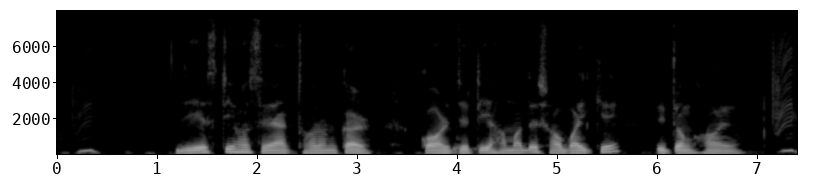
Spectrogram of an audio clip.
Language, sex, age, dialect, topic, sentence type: Bengali, male, 18-24, Rajbangshi, banking, statement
